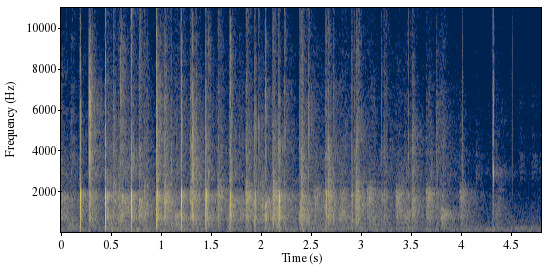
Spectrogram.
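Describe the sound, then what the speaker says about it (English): A small school board meeting audience claps for school staff, a sparse round of distinct, fairly even hand claps that thins out and fades over a few seconds, somewhat distant in a large room. "let's go ahead and give them one more round of applause"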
